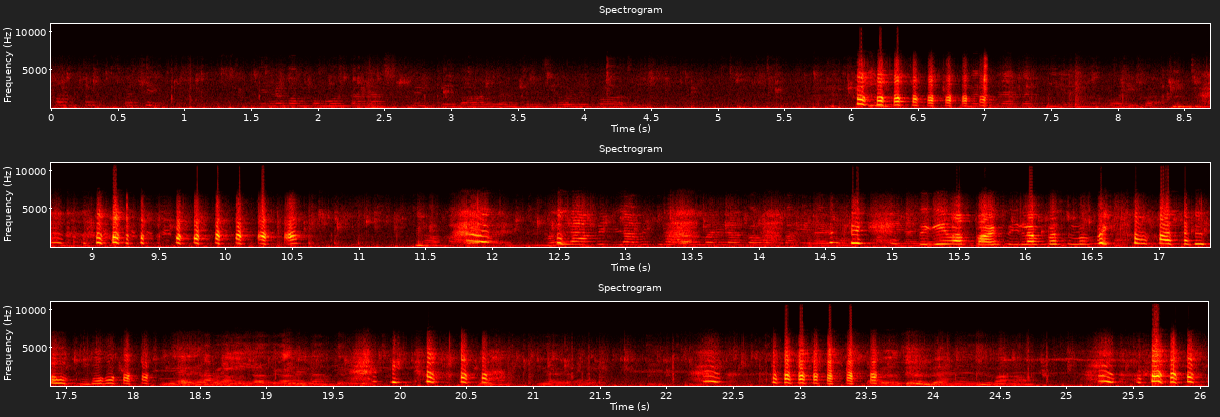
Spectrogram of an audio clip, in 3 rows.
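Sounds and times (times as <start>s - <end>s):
people talking: 0.0s - 0.9s, 1.6s - 4.5s, 6.7s - 8.8s, 11.4s - 21.6s, 23.5s - 24.8s
woman laughing hard: 6.0s - 7.0s, 8.6s - 10.7s, 22.2s - 23.6s, 25.2s - 26.0s
burst of laughter: 25.2s - 26.0s.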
